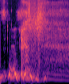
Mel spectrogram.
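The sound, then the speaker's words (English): A single loud sneeze bursts out with a sharp noisy blast, preceded by a quick voiced intake and trailing off into a brief breathy tail. “Excuse me. Bless you.”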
